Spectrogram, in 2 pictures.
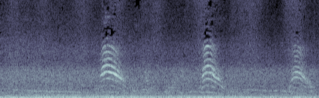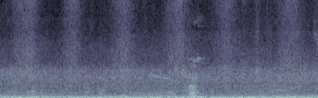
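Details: Kitten being given food meows three times in quick succession, short sharply arched calls about one and a half seconds apart, then falls quiet; low continuous rumble underneath.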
